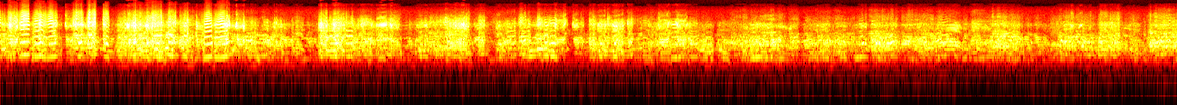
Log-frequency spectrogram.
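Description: Geese honk in a dense, continuous chorus, harsh nasal calls overlapping with no pause.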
